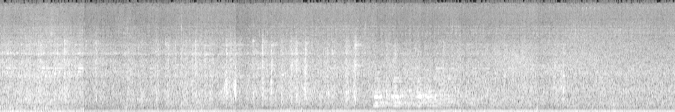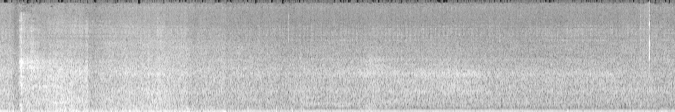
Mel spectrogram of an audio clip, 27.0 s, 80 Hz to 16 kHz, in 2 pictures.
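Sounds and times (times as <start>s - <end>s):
train rumbling on rails: 0.0s - 27.0s
train horn chord: 7.4s - 9.7s.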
